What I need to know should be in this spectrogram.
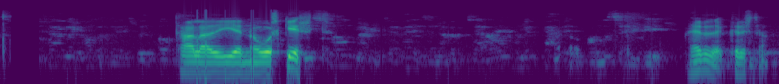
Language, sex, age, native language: Icelandic, male, 9, Icelandic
